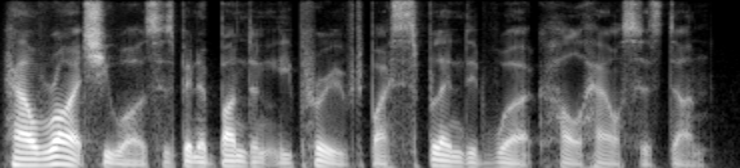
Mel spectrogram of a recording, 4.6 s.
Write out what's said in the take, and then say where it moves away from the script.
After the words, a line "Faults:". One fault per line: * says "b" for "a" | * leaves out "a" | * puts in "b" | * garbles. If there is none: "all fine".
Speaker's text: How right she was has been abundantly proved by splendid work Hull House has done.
How right she was has been abundantly proved by splendid work Hull House has done.
Faults:
all fine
